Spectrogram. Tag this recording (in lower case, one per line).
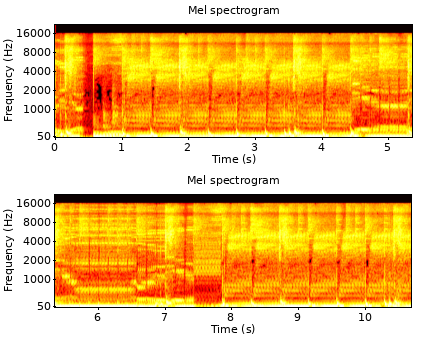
music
